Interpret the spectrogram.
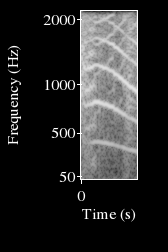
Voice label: aargh, 8 bit; 8 bit average; space harrier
